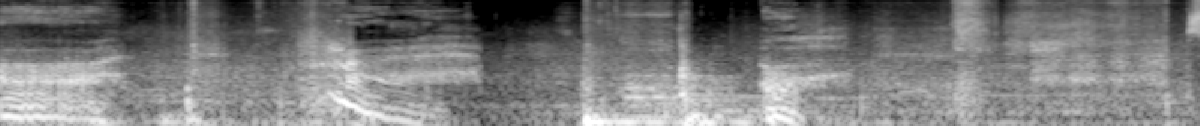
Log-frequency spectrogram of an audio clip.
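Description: A man grunting with effort as he lifts a heavy steel tank out of its box: several strained grunts that sag in pitch, with a few knocks in between.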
